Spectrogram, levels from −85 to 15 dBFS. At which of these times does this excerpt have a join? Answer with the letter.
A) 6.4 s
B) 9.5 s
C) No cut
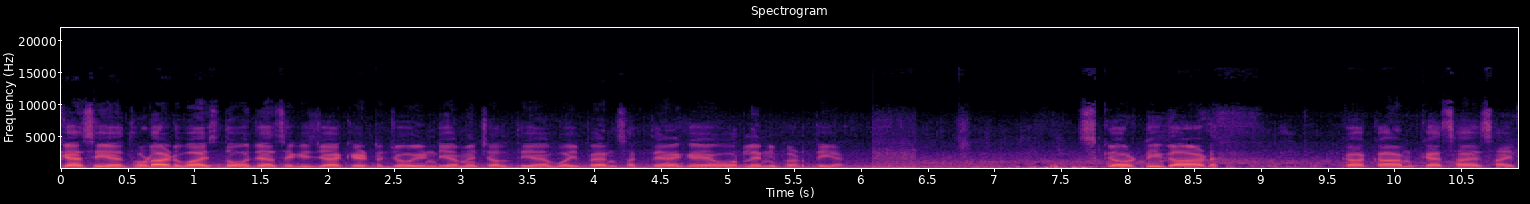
A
